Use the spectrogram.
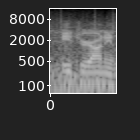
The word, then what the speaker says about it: Eridani: When it comes to mercenary outfits, I tend to roll with the Adriani Light Horse. Or Eridani. I think it's pronounced Eridani.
